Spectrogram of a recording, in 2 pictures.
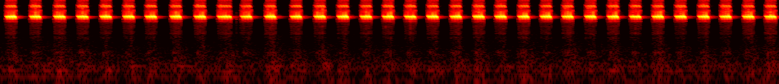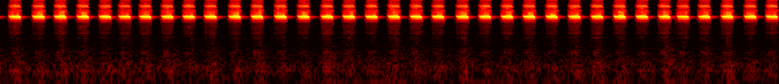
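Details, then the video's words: Crickets chirping, captured on a good audio recorder: a steady stream of short, high, shrill chirps, about four each second, ringing evenly for the whole stretch with no other sounds behind them. "Cricket Chirping Sounds"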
